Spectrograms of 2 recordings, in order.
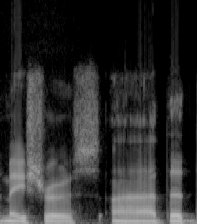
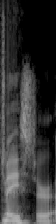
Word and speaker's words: maester: Great scene here because we get another scene of the Maestros, the head guy saying no to the concoction that the other Maestro, is that how you say it? Maester. Okay. Maester.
